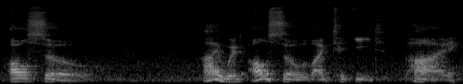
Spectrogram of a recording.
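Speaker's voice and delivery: put-on slow, deliberate model reading for young learners; measured teaching read-aloud with drawn-out key words; word-card reading. Shown as a demonstration. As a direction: announce each word and sentence distinctly, unhurried. Reads word cards with example sentences.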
